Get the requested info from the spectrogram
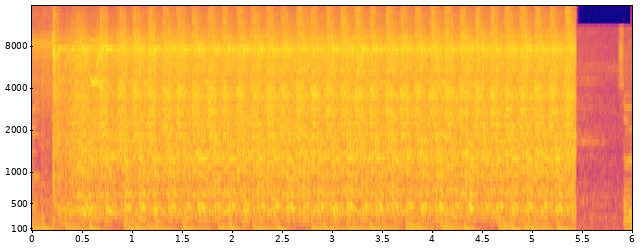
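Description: Subaru EG33 flat-six turning over on the starter for about five seconds without catching, a fast, even rhythm that stops suddenly. This fits the ECU sending no ignition signal to the coils.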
